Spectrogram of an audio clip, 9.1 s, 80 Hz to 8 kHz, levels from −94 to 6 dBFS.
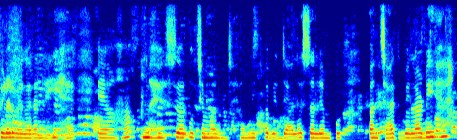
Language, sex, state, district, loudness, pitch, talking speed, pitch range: Hindi, female, Bihar, Gaya, -18 LUFS, 235 Hz, 80 wpm, 230-250 Hz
